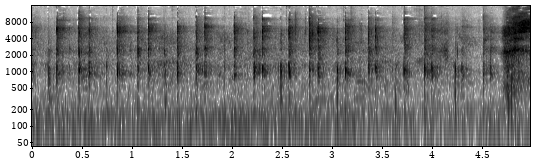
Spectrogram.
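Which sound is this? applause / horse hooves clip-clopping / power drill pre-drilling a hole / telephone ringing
horse hooves clip-clopping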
